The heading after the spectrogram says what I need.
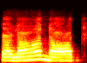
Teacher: నాథ థా అక్కడ మహాప్రాణం ఒత్తి పలకాలి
